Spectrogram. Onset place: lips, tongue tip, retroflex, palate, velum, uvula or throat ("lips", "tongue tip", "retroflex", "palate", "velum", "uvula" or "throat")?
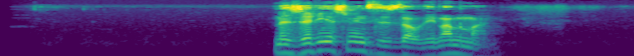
lips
